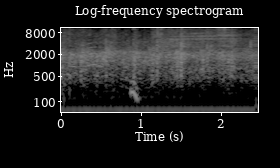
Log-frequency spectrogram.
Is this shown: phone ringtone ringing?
no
